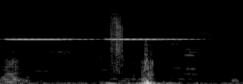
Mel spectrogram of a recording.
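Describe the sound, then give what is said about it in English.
A fire alarm set off by smoke in a room sounds a single steady, shrill high-pitched tone that holds unbroken throughout, with brief muffled voices and a thump underneath. “Is it a fire alarm? Yeah, there's smoke in one room.”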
